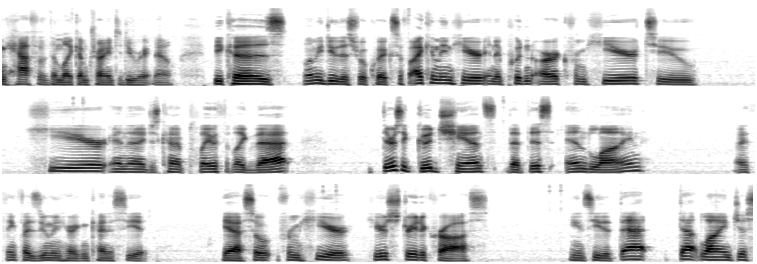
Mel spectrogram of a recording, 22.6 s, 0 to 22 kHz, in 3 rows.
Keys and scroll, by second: 2.9 a, 17.6 |.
